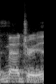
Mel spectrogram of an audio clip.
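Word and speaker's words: MadTree: And there's a local one here called, is it Mad Tree? Is that how you say it? – Yeah, Mad Tree.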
